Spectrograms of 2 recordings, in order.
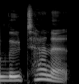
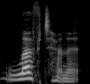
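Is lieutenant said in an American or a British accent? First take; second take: American; British. First: It is said with an American pronunciation. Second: It is said with a British pronunciation. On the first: This is how the speaker's own group says it. "We say lieutenant" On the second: This is how people in Britain say it. "the British pronunciation is actually lieutenant"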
